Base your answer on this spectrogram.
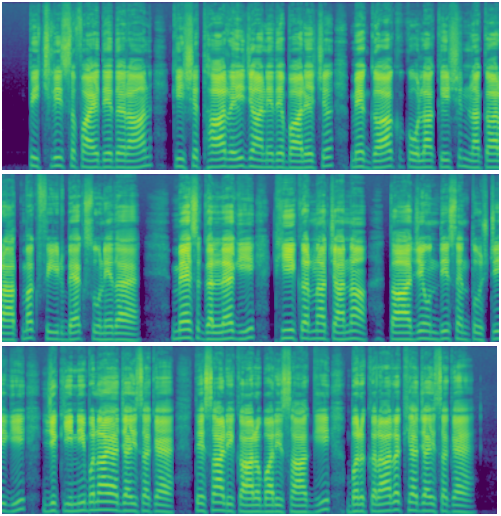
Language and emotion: Dogri, fearful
